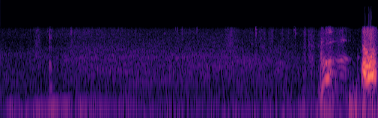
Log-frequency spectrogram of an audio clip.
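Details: Sam, an English Springer Spaniel romping with a second dog in a snowy park, gives two quick barks near the end after a long stretch of faint low rumble and shuffling.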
